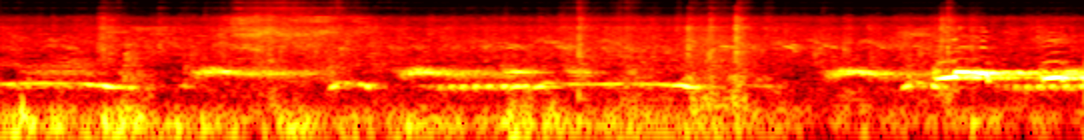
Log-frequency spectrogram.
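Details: Zebra dove in slow anggungan pelan cooing, a steady series of short rolling coo notes repeated about twice a second. Soft chirps and rustling are heard in the background.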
